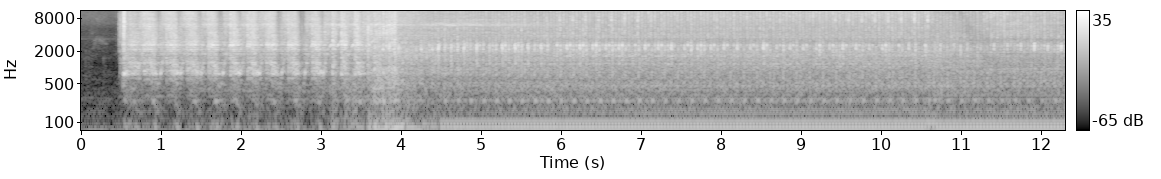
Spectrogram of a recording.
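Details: Mazda Bongo R2 diesel, engine hot: starter grinds about three and a half seconds before it catches and settles to steady idle, hard starting when hot.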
